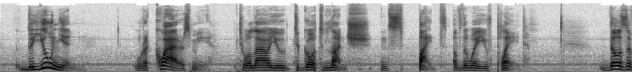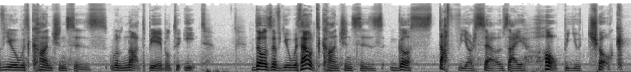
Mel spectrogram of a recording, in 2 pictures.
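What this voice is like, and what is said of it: Russian accent, imitating Alexander Godunov. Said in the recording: “Alexander Godunov ... his beautiful Russian accent, which turned into a German terrorist for Die Hard”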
